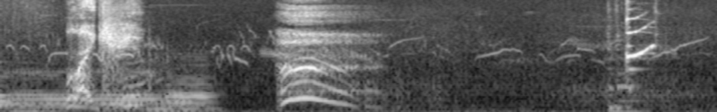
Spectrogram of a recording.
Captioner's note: Owen's mom gasps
